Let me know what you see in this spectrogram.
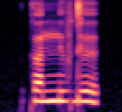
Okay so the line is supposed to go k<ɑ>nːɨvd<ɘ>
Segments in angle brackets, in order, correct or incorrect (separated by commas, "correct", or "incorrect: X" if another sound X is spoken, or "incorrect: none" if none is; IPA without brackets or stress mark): incorrect: ɐ, correct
